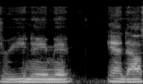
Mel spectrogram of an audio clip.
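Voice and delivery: ordinary talk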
